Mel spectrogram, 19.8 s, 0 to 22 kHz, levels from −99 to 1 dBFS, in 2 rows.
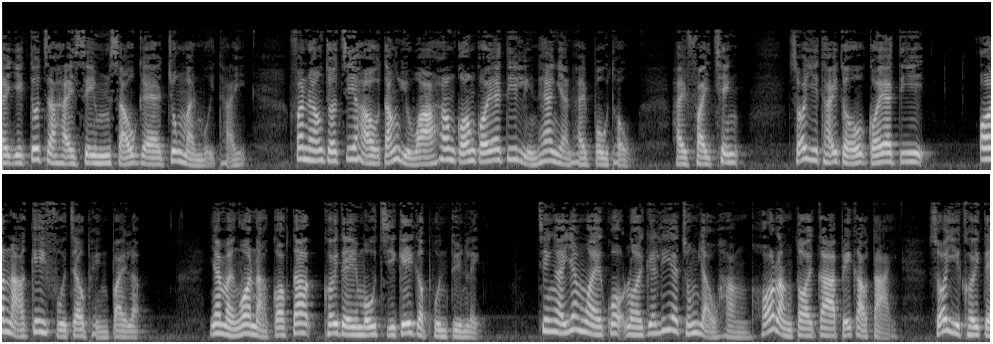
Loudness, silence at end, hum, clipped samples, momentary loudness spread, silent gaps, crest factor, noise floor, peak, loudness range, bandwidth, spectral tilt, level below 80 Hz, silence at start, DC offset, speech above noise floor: -27 LUFS; 0 s; none; under 0.1%; 11 LU; none; 18 dB; -64 dBFS; -10 dBFS; 3 LU; 11.5 kHz; -6.5 dB/octave; -68 dBFS; 0 s; under 0.1%; 38 dB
